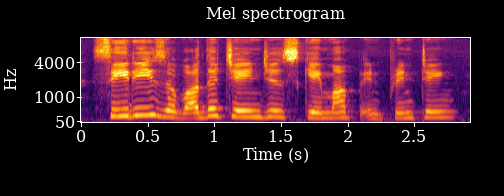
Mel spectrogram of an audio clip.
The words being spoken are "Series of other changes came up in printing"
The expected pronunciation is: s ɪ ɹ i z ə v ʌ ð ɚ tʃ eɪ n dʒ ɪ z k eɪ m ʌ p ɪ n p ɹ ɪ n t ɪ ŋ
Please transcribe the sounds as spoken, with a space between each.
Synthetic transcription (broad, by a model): s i ɹ i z ə v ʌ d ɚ tʃ eɪ n dʒ ɪ z k eɪ m ʌ p ɪ n p ɹ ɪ n t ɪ ŋ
